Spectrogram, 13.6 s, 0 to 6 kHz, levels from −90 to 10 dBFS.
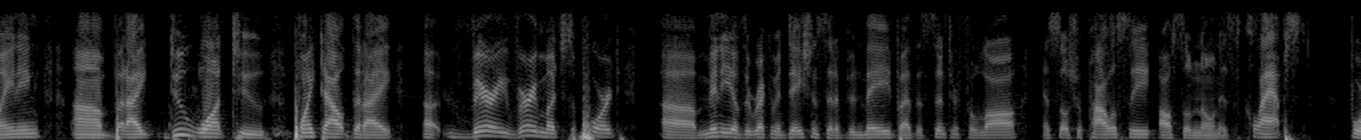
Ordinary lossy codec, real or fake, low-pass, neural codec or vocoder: MP3, 48 kbps; real; 5.4 kHz; none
